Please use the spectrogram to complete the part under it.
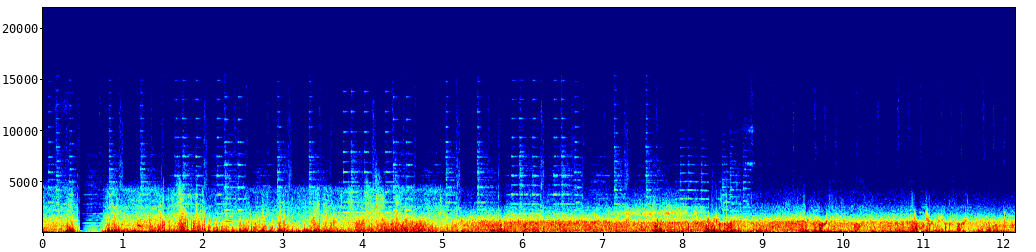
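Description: Loud, steady roar of a hidden waterfall in Raigad pounding close by at full pressure, continuous broadband noise filling the whole clip with gusty buffeting.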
